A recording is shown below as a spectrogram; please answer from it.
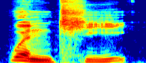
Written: wen4ti2

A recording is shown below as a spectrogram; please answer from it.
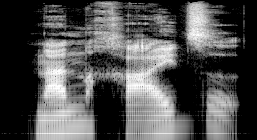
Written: nan2hai2zi5

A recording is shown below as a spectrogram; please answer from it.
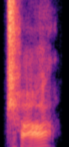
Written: cha2

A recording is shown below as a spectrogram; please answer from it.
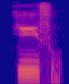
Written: yi1fu5

